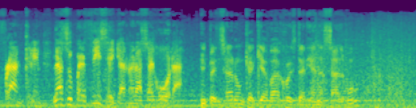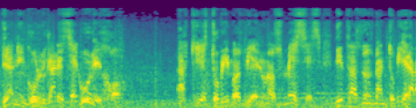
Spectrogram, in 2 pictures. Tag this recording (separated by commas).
Speech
